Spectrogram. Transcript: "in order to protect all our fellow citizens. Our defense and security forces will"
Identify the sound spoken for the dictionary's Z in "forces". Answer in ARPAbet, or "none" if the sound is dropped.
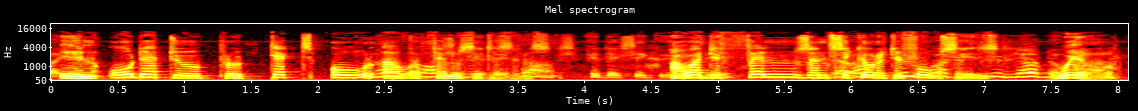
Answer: Z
